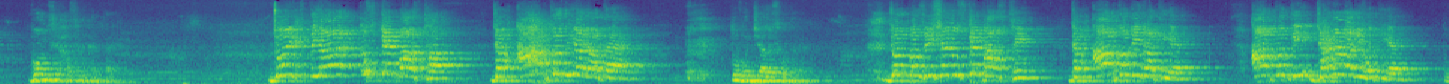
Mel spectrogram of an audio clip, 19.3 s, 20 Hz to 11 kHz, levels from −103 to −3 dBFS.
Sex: male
